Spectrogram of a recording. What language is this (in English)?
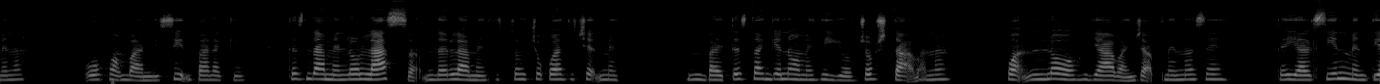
Loxicha Zapotec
